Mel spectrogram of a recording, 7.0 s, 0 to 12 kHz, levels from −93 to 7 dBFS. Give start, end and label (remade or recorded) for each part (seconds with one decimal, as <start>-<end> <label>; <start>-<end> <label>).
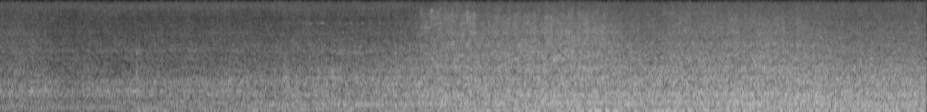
0.0-0.8 remade; 0.8-4.1 recorded; 4.1-7.0 remade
